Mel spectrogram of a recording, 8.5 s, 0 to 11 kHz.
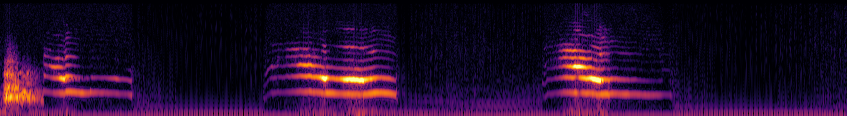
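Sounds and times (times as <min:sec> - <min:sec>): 
single bark: 0:00.0 - 0:00.5
cat meowing: 0:00.0 - 0:01.4, 0:02.7 - 0:04.0, 0:05.4 - 0:06.7.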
